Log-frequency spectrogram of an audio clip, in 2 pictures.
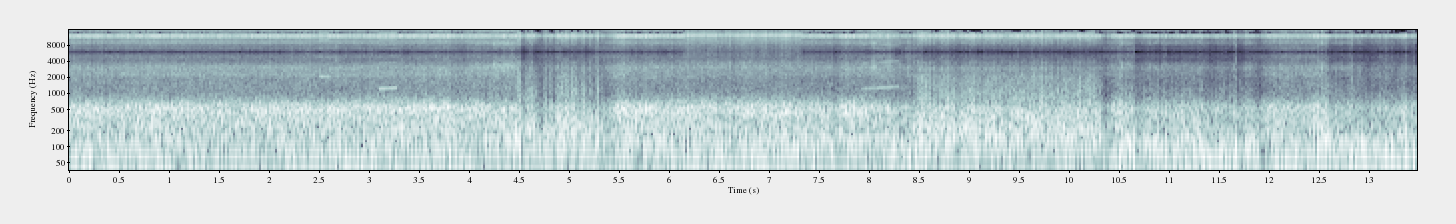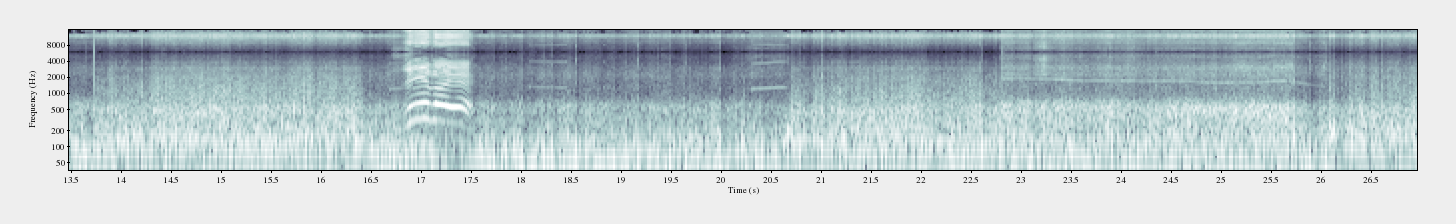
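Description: Strong wind rushes and buffets steadily, outdoors high in the air.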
